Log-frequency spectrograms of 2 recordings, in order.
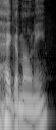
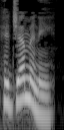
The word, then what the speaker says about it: hegemony: House of the hegemony the G is soft okay hold SEC Google pronounce all right let's see what oh my God this is an actual video I hate you so much oh man hegemony that is the American pronunciation hemony Pony ah that is the British pronunciation so there you go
